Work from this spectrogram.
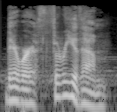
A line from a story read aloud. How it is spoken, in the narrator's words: she continued, her voice calm and wispy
